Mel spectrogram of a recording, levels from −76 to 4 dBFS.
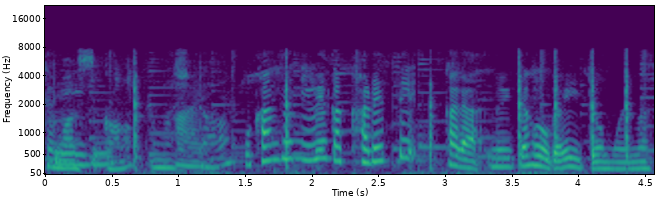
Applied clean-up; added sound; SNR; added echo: none; Hammer; 9 dB; none.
